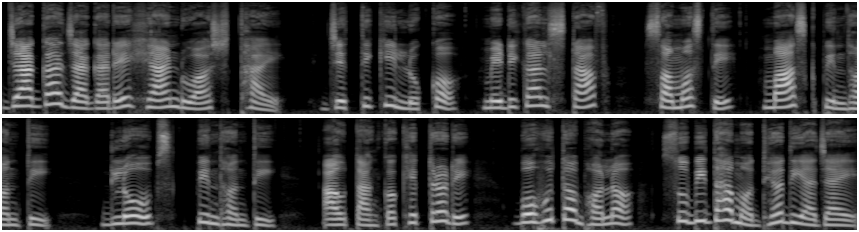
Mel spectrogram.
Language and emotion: Odia, neutral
